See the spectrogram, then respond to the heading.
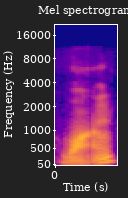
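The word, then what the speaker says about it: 网: That top section is the character Wong, pronounced Wong.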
